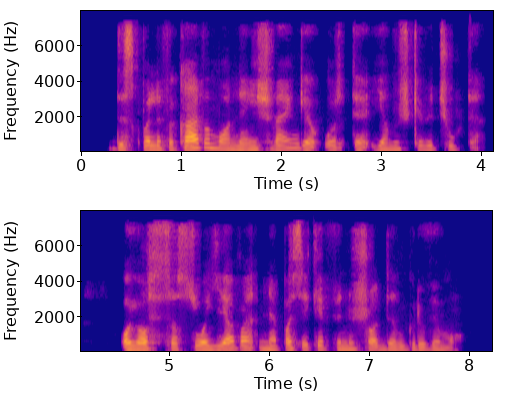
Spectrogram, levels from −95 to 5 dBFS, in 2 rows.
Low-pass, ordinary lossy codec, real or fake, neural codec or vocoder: 7.2 kHz; AAC, 32 kbps; fake; codec, 24 kHz, 1.2 kbps, DualCodec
